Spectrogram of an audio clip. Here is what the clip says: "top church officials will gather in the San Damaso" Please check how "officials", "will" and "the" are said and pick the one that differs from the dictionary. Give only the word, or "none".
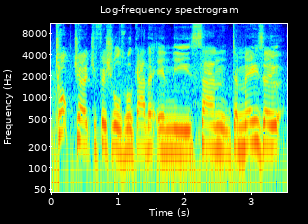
none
